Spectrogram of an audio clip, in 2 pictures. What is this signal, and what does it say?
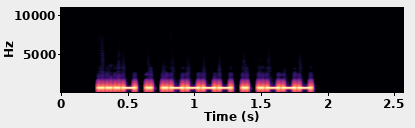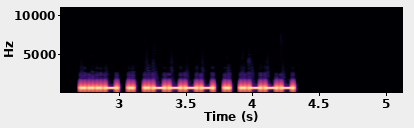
Morse code, heard as a keyed tone, about 40 wpm, 700 Hz. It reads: VE1EJ VE1EJ
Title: Call Signs Repeated 3x - 40wpm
